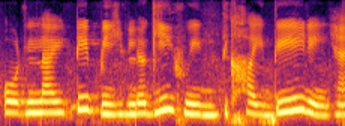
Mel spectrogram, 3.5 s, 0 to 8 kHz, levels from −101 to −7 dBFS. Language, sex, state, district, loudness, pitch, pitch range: Hindi, female, Punjab, Fazilka, -11 LUFS, 220 Hz, 200-230 Hz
